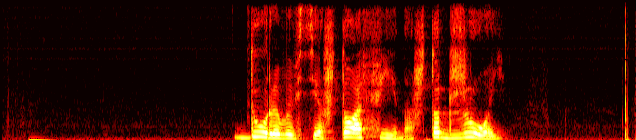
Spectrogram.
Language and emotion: Russian, angry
